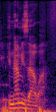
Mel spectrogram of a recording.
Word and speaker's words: Hinamizawa: good you don't say just to correct Bailey's pronunciation it's keishi and uh hinamizawa Nick oh excuse me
